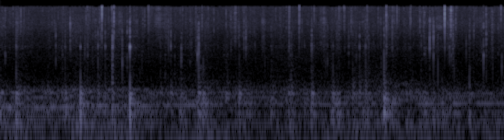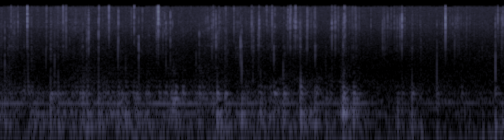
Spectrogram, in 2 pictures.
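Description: Long acrylic nails scratch and tap the face and edge of a small, solid, round pink swirl bar soap held on its side. Quiet, dense patters of scratching and tapping run over a steady low hum, with a few sharper, brighter clicks standing out near the start and again later.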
